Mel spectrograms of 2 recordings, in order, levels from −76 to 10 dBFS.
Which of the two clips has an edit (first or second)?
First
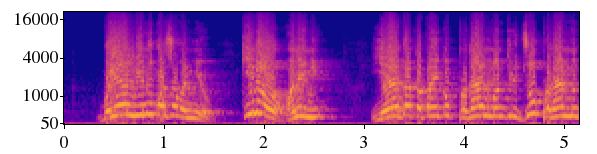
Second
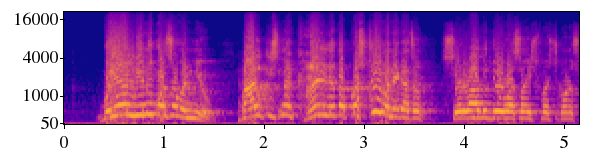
second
